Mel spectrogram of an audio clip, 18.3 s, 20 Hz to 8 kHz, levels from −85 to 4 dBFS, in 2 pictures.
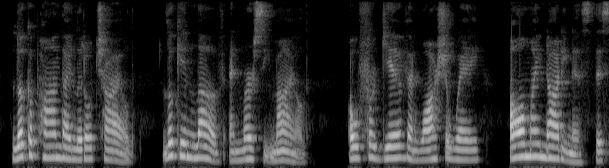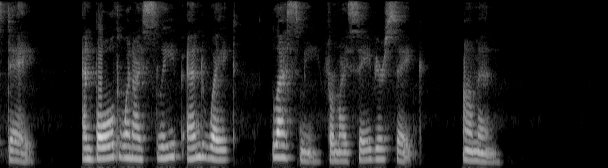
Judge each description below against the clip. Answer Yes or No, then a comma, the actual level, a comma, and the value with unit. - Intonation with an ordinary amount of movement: Yes, average, 3.8 semitones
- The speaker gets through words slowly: Yes, slow, 115 wpm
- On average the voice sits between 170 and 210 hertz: Yes, medium, 185 Hz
